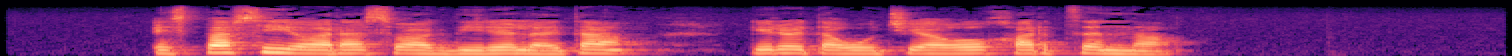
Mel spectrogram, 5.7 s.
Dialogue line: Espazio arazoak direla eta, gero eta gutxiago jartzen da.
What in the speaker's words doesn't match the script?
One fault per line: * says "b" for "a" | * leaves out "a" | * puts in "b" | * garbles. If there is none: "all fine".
all fine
